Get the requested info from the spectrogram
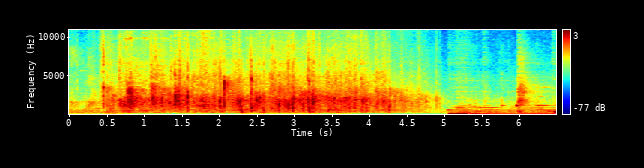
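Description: Audience clapping for about four and a half seconds, then instrumental music starting about five seconds in with a held low note and higher notes above it: the opening of the children's song accompaniment.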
